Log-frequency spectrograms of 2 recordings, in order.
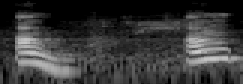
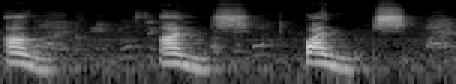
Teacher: अनुस्वार के उच्चारण में नाक से अधिक आवाज़ या सांस निकलती है, मुख से नहीं निकलती। जैसे अंक, अंक में अ से नहीं निकल रही, मुंह से नहीं निकल रही है, नाक से मिल रही है, निकल रही है अंक।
